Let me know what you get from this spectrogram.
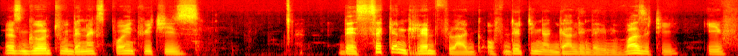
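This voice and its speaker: A man's voice: fairly low pitch, fairly even intonation, unhurried, darkish tone, dry recording. A young man hosting a livestream, talking casually about dating advice, repeating himself as he thinks aloud and answering chat. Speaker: livestream host.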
